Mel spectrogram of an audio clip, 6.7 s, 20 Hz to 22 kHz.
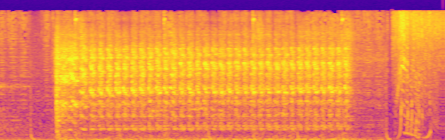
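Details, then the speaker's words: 80 Series Toyota LandCruiser after alternator, alternator plug and fusible link replacement: starter cranks steadily about four seconds but engine never fires; a lead disconnected earlier had been left unconnected. "right, ladies and gentlemen, as you see, it didn't start."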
